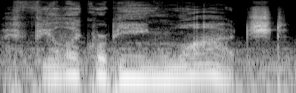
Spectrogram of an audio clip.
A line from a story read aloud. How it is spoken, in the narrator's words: she whispered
